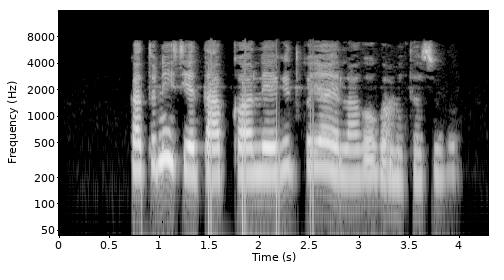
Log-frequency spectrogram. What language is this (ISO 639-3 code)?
kln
